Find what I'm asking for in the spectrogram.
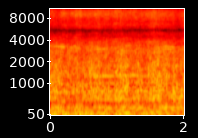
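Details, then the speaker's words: Nitro RC helicopter engine under heavy collective pitch load, rich mid-range: steady high-revving buzz holding pitch without sagging; holding power well, normal running. "This motor is actually holding on to power pretty good. I'm going to let go of the load and see how quickly it recovers."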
